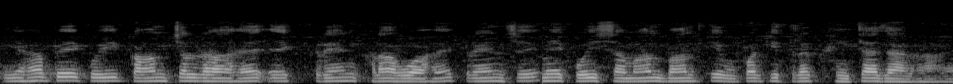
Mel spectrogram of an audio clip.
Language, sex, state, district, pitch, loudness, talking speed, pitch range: Hindi, male, Jharkhand, Sahebganj, 150 Hz, -27 LUFS, 155 wpm, 145-160 Hz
